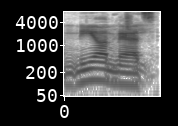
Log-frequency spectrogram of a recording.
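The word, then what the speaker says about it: Neon Gnats: Also, just throwing this out there, because earlier you spelled your name like it's spelled in real life, but Neon Nats, Nats is spelled like the bug. – Yeah, Neon Nats, NEONGNATS.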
